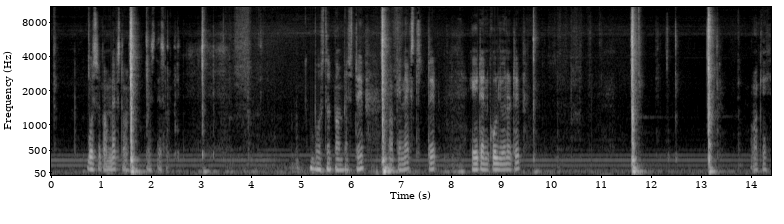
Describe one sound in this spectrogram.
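A screwdriver taps and clicks against metal screw terminals.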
